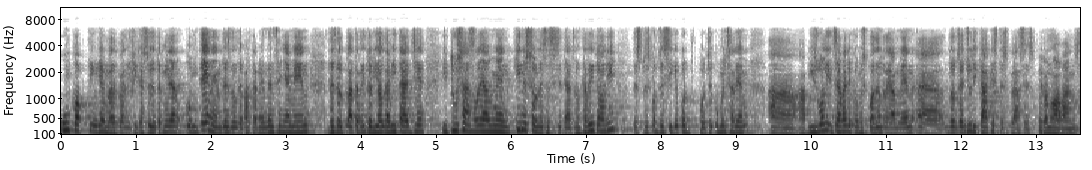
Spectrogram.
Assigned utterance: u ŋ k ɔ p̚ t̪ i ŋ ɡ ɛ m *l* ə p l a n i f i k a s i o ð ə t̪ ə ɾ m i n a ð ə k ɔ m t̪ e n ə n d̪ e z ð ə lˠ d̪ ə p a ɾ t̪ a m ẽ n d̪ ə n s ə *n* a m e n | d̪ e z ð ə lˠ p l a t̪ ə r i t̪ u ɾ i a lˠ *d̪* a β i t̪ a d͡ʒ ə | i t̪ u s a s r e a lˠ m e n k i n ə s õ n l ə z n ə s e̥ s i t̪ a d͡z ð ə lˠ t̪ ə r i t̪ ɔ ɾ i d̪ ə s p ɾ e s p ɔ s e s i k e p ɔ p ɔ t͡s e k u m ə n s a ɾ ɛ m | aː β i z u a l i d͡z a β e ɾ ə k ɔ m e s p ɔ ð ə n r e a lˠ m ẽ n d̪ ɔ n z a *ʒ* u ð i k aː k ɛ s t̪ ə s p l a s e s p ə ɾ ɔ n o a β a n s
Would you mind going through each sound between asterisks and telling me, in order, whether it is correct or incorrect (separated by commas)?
correct, incorrect, correct, correct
